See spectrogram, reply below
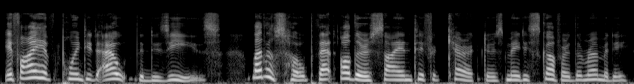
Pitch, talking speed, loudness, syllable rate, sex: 215 Hz, 170 wpm, -18 LUFS, 5.1 syllables/s, male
